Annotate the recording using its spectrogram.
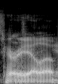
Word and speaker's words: Perriello: I can never pronounce his name. It is Perriello, yeah.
